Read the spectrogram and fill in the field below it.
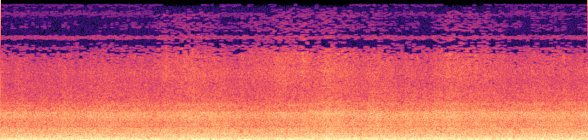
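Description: A car drives steadily along a highway, its tyres rumbling on the road.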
